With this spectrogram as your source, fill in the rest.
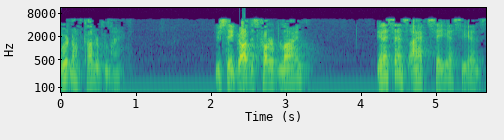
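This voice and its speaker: The speaker uses vocal fry and lively intonation at a moderate pace, leaving long, frequent pauses. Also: man, fairly high pitch for a man. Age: 60s. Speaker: visiting preacher. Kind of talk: sermon.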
